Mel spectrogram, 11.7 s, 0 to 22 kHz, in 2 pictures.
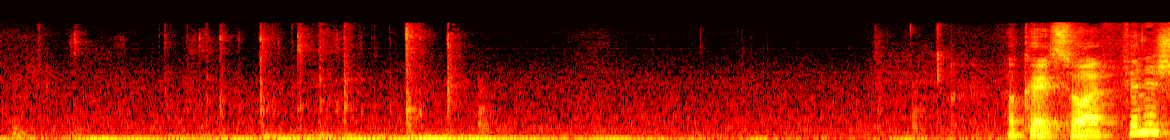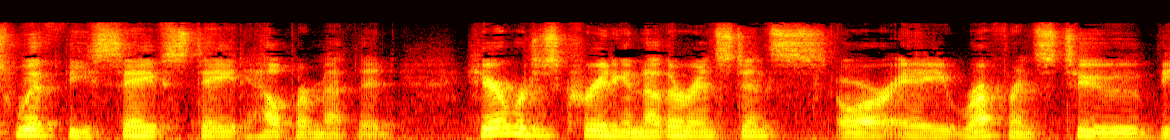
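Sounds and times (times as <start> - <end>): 
typing code on a computer keyboard: 0.3 - 2.5
speech: 5.0 - 11.6.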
